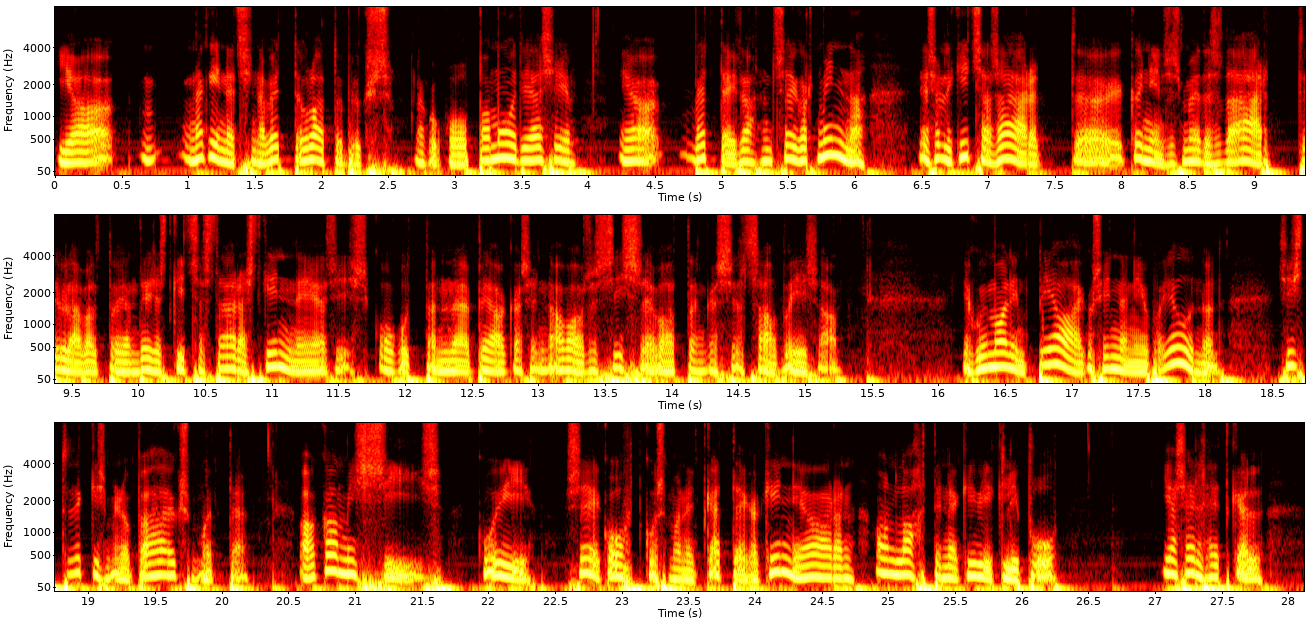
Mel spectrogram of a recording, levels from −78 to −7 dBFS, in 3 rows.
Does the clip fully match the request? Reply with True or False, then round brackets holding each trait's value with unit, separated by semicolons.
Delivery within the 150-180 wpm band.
True (175 wpm)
